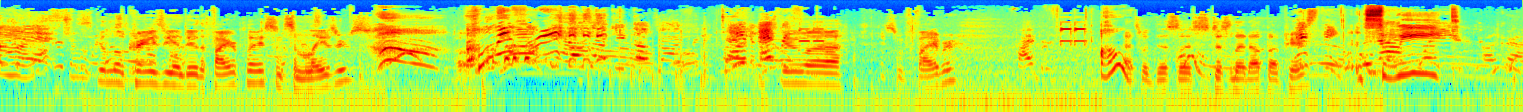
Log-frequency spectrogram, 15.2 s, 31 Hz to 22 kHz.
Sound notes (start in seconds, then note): 4.0 gasps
